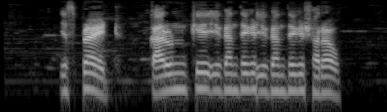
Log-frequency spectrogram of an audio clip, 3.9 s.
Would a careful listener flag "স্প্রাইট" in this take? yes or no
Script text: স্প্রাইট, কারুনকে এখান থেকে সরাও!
no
